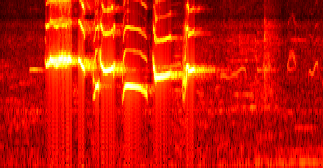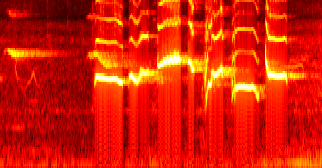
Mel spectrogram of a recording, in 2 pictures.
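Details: Caged Oriental magpie-robin at home giving two loud bursts of melodious whistled phrases with swooping down-slurs, separated by a quiet stretch with faint low background noise.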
